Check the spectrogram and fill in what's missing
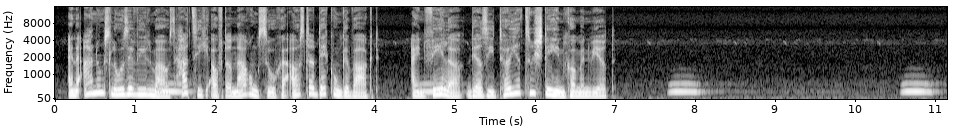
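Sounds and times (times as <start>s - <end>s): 
speech: 0.2s - 7.0s
long-eared owl hooting: 0.9s - 2.0s, 7.6s - 8.4s, 10.6s - 11.1s.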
